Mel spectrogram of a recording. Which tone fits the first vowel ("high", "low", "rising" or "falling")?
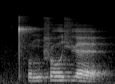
rising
